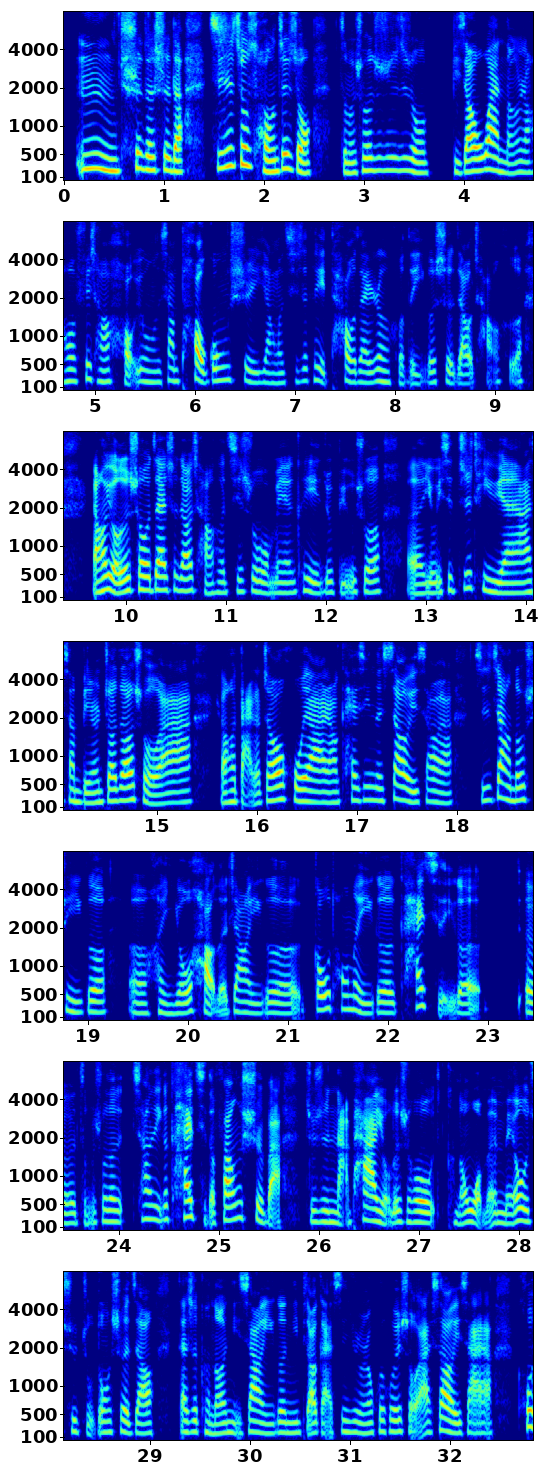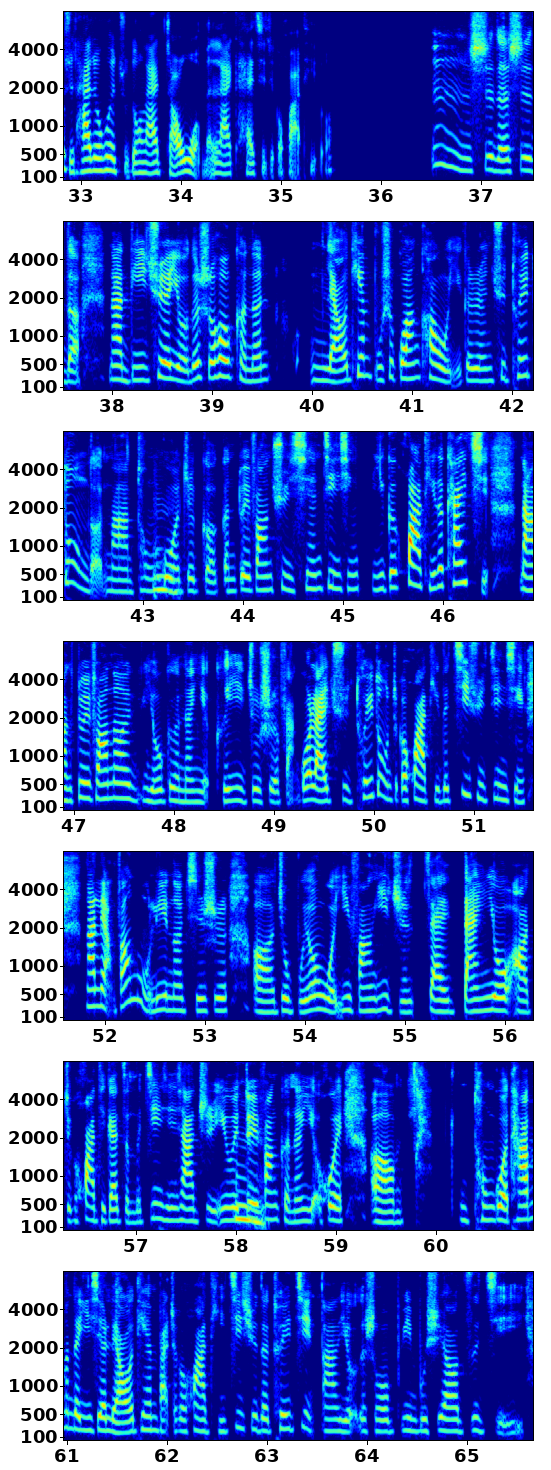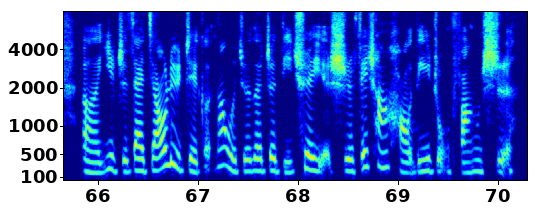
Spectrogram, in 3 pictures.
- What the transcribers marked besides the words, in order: tapping; other background noise; lip smack
- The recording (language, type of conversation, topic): Chinese, advice, 如何在派对上不显得格格不入？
